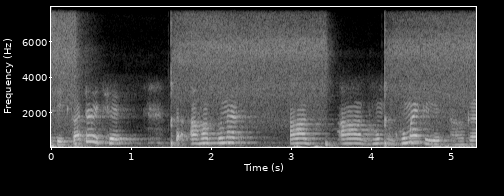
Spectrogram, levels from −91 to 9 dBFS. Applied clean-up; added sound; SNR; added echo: none; Hiss; 7 dB; reverberation time 1.1 s.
